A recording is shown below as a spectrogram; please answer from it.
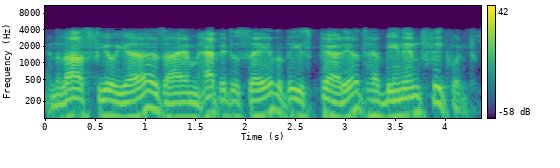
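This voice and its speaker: A man's voice: fairly low pitch, normal speed, phone-quality sound, close to an everyday voice. A man acting an urbane, unflappable psychiatrist with a sardonic, slyly defiant manner in a 1940s radio drama. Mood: wry, composed. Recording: thin, band-limited old radio recording.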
